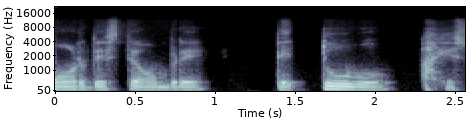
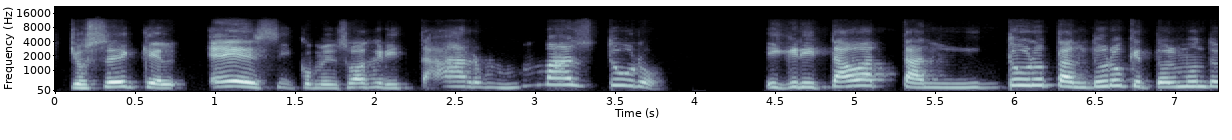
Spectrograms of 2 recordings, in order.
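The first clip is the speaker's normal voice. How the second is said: higher and louder, pushing faster to a peak; fervent preaching climax; 8 semitones higher, 3 dB louder than usual. Acted. Preacher acting out the blind man's cry, full force. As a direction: drive it to a shouting climax.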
